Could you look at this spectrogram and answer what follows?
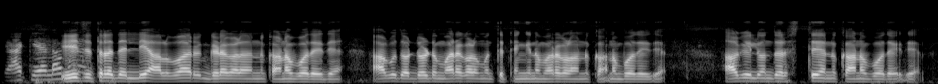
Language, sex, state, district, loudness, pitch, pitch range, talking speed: Kannada, male, Karnataka, Koppal, -17 LUFS, 140 Hz, 130-150 Hz, 115 wpm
